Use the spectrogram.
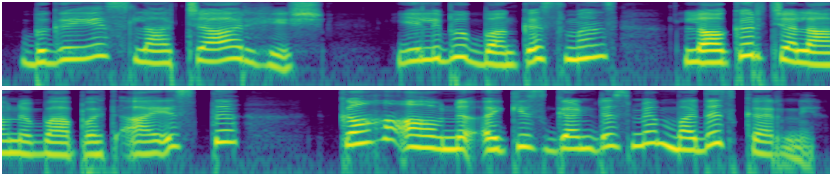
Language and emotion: Kashmiri, sad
